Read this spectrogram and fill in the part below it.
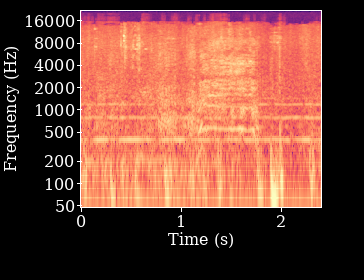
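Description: Nearby horse in Red Dead Redemption 2 gives a neigh over scattered hoof clops and soft thumps, with no one speaking.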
